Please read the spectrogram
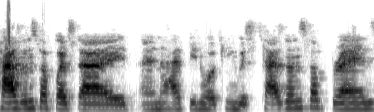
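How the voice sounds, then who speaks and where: The speaker is a woman. She talks with a French accent. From France. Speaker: e-commerce web designer and tutorial creator. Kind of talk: tutorial. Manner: casual, with frequent fillers and restarts.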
